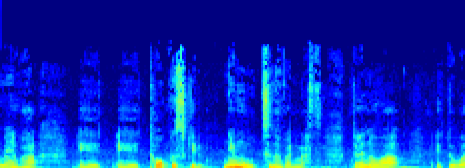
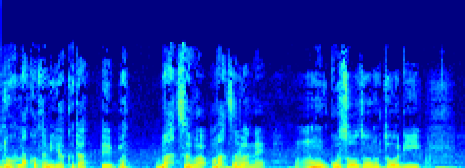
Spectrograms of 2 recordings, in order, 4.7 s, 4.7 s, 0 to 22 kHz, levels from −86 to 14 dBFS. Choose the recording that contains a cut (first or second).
first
